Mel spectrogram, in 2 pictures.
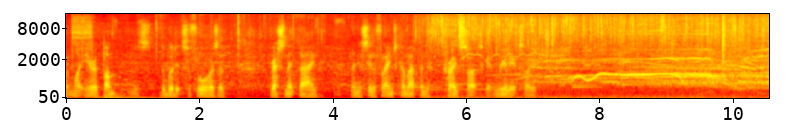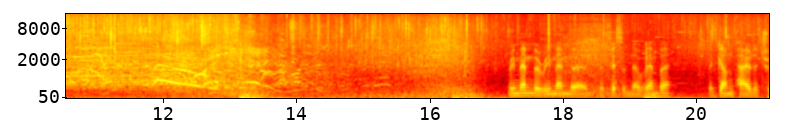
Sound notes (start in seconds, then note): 7.0 flames crackling; 7.8 crowd cheering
